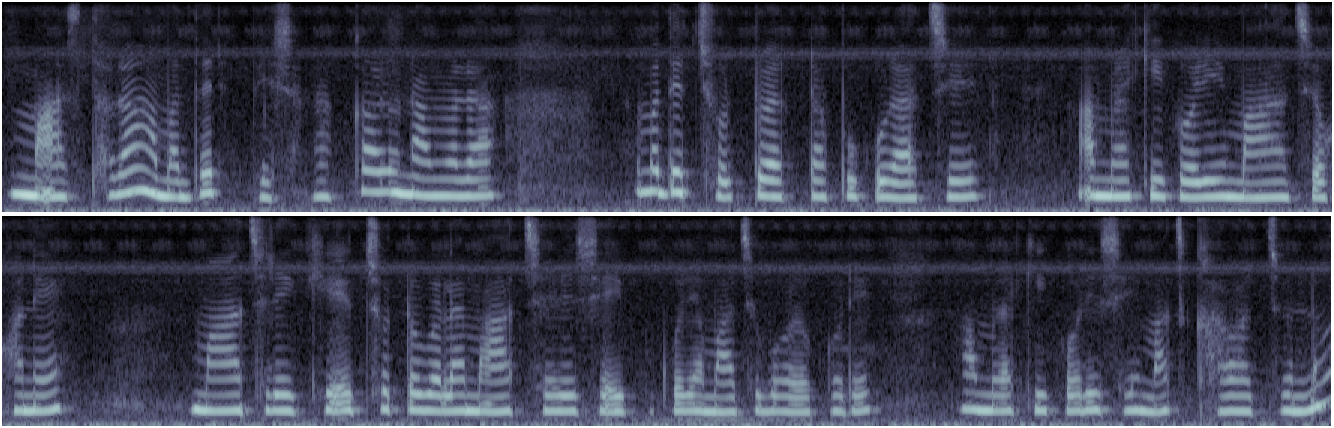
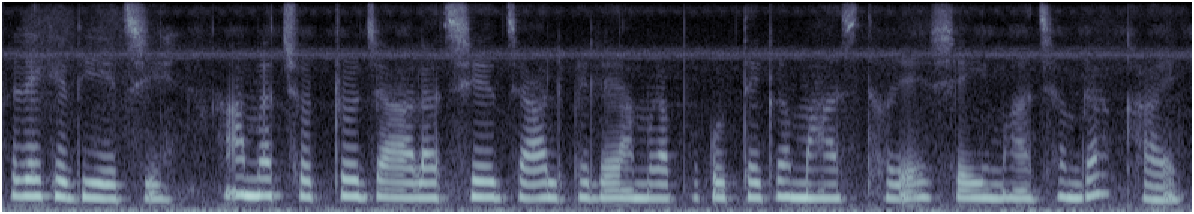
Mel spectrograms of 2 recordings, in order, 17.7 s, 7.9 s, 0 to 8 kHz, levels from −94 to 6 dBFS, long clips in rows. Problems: background sounds at intervals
